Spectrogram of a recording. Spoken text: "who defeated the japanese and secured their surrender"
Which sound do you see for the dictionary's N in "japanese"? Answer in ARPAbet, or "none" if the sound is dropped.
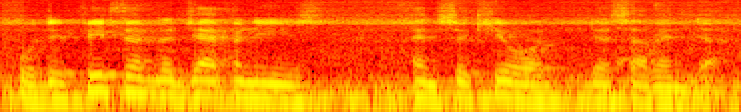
N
